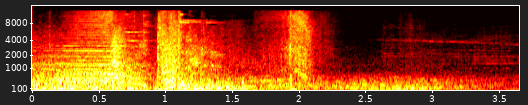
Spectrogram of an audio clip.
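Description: Metal wheels grind and scrape along a cable.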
